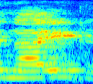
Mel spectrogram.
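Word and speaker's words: knight: के साइलेंट होता है एन से पहले अगर के आए तो के साइलेंट एन आई जी एच टी रात होता है और के एन आई जी एच टी बोलोगे नाइट लिखोगे योद्धा है ना एन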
